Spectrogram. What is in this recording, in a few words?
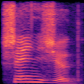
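"шензьӧд", Komi, female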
